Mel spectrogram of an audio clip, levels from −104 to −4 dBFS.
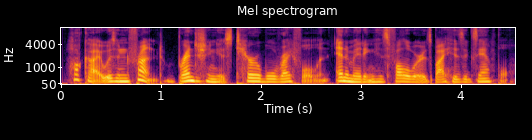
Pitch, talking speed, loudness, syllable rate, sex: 180 Hz, 200 wpm, -18 LUFS, 6.3 syllables/s, female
